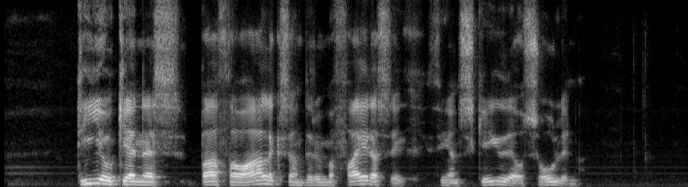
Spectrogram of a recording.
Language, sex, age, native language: Icelandic, male, 50-59, Icelandic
